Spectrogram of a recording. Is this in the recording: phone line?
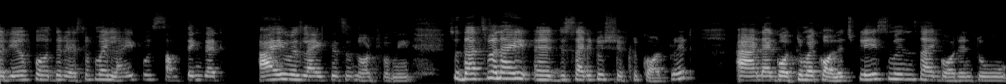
no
